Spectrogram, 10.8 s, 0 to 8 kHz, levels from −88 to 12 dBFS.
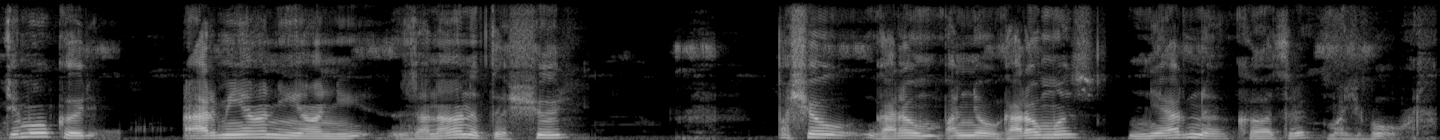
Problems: none marked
